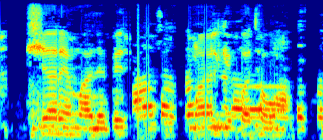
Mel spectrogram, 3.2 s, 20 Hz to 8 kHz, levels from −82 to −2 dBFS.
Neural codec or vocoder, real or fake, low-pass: none; real; 7.2 kHz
